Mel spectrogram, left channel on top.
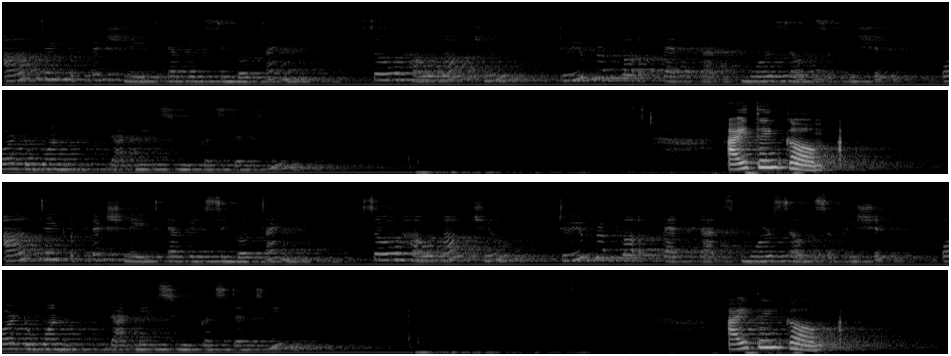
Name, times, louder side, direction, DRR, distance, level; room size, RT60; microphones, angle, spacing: voice 1, 0.0-3.0 3.6-5.1 5.6-8.9 9.4-10.2 10.5-12.3, right 1 dB, 35° right, 3 dB, 4.0 m, -45 dB
voice 2, 16.7-17.9, left 5 dB, 90° left, 18 dB, 0.6 m, -29 dB
27.0 x 25.5 x 8.2 m, 2.7 s
head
